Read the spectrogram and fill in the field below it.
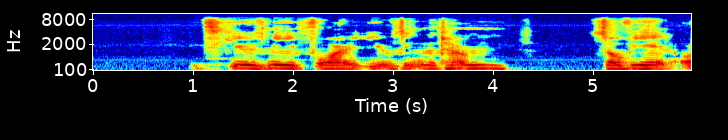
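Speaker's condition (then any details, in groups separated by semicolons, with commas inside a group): Cerebral palsy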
